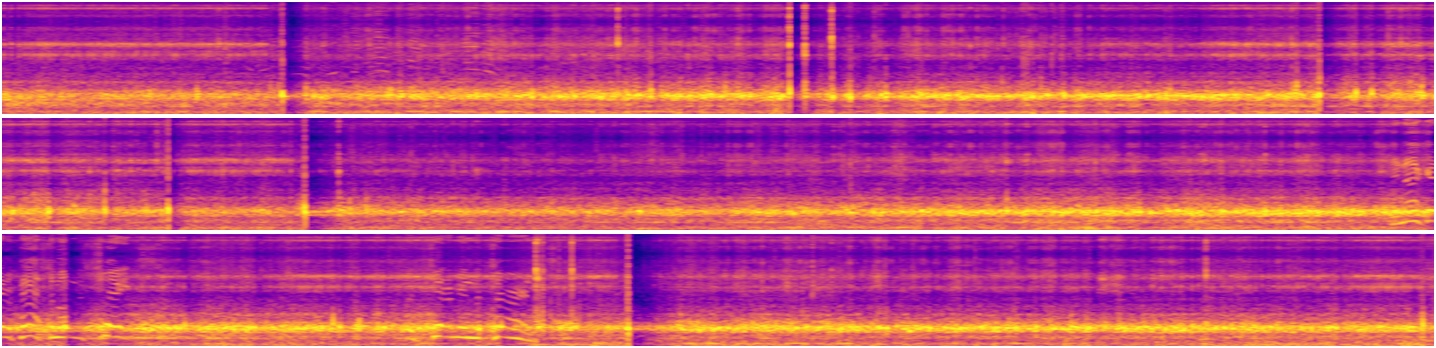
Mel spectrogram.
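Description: Steady rumble of a cyclocross bike riding over a bumpy grass course, picked up by a handlebar-mounted camera with wind on its microphone, broken by a few short dropouts.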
